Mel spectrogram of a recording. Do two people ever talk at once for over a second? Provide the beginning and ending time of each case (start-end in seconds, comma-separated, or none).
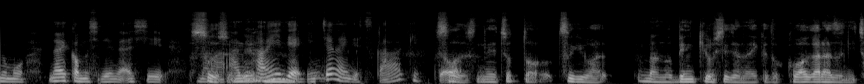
1.9-3.1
